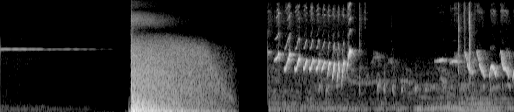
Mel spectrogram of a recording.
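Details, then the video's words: White-rumped shama (murai batu) singing in full voice: after a thin steady tone and a loud rushing burst of noise, fast bursts of rising whistled and chattering notes arrive from mid-clip, with a low background rumble. "Burung Murai batu gacor dor"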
